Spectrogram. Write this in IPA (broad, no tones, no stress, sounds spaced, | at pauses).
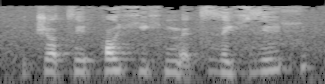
t͡ʃ ɔ t͡s i h ɔ ç ɛ ç m ɛ̰ t͡s z ɛ ç z i x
